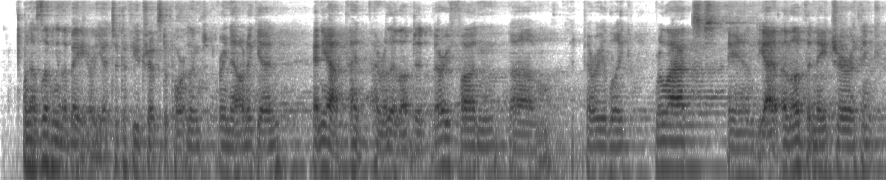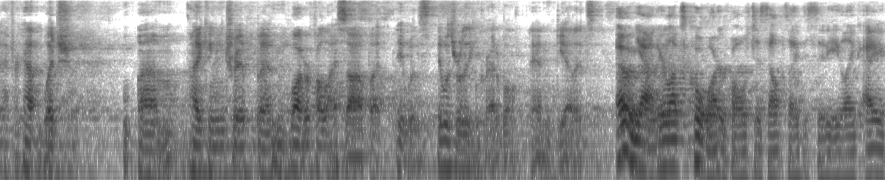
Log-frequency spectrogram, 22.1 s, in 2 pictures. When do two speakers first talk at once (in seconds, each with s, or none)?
none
